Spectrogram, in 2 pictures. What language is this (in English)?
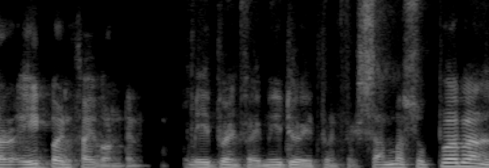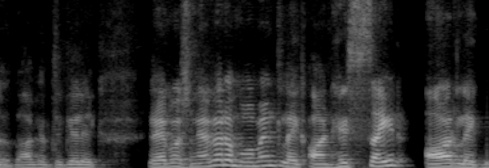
Tamil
